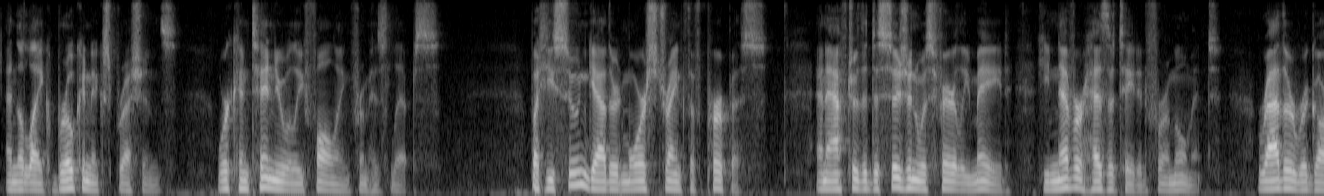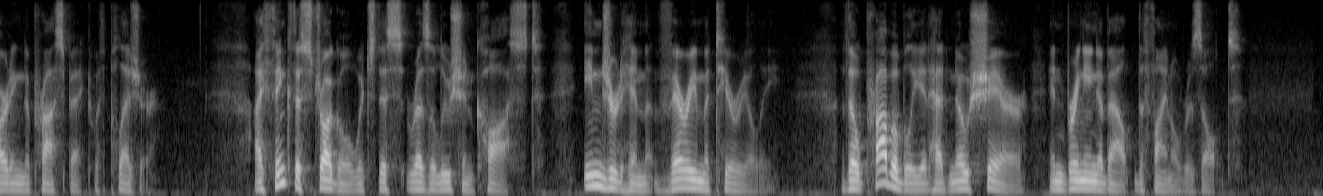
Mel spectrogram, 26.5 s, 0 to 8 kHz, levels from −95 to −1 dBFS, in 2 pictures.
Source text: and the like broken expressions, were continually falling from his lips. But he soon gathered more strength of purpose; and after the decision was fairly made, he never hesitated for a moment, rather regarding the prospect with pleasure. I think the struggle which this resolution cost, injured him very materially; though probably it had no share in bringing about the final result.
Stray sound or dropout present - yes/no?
no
